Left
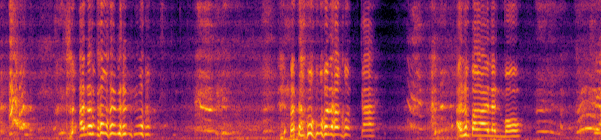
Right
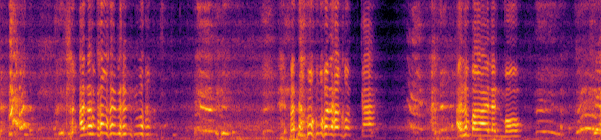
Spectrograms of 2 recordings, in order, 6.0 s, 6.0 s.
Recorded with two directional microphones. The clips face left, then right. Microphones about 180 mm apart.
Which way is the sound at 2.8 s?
35° left (ahead or behind).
